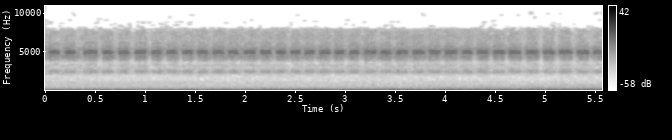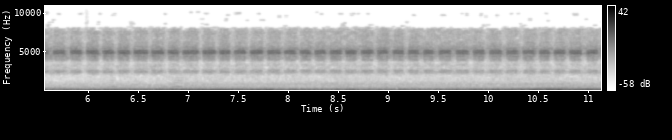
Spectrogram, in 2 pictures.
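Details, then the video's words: Chorus of cicadas in a park in Italy, continuous shrill buzzing with fine rapid pulses holding steady the whole time, while soft wind and a low distant hum stay underneath. "Cicadas wind real atmosphere in an Italian park"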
